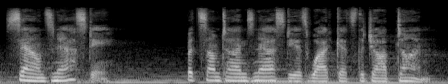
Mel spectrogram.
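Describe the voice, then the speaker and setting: A woman's voice: deep voice, measured pace, faint music behind. An actress playing a cool, sardonic female secret agent with dry, cutting replies in a game cutscene. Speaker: undercover imperial agent. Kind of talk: video game cutscene acting.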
